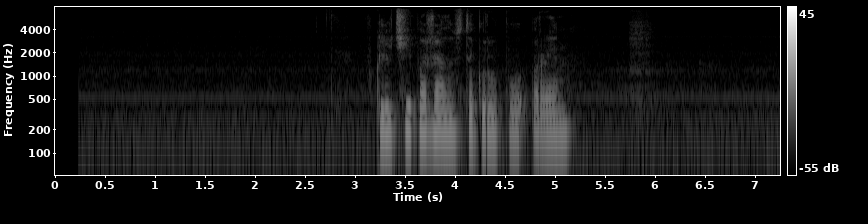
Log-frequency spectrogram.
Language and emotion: Russian, neutral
